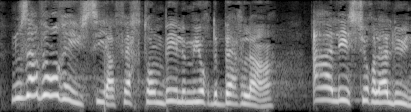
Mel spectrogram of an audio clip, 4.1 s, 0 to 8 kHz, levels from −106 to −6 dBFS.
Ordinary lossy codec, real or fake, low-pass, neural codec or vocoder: none; real; none; none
